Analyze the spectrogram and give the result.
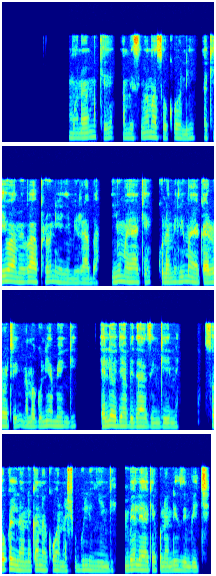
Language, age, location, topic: Swahili, 18-24, Nairobi, finance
